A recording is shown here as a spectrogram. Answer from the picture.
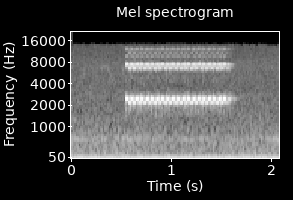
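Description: Computer's electronic alert: one high, rapidly warbling tone lasting about a second, marking a pop-up message being sent to another computer's screen.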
